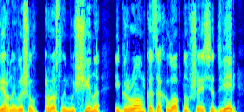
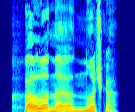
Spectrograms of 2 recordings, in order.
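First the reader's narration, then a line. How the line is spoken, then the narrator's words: Drunken voice. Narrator (Russian): произнес он нетрезвым голосом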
